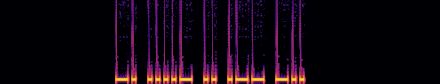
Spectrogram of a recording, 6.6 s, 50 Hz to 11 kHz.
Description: Morse code, heard as a keyed tone, about 20 wpm, 700 Hz. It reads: N4IWD
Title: USA Call Signs - 5 Characters - Repeated 3x - 20wpm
